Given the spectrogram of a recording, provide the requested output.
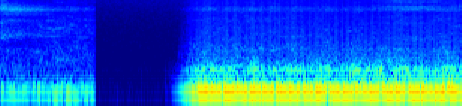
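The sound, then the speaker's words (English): The overheating hobby stock race car of Steven Shelpman, winner of the third annual Josh Langer Hobby Stock Invitational, is kept running in Victory Lane to preserve the engine before shutting it off. The engine runs with a loud, steady low rumble, dropping out briefly near the start before resuming and droning on without pause. No one speaks. “So Shelpman's car is overheating, and they're trying to make sure that they get that taken care of before shutting the vehicle off.”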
